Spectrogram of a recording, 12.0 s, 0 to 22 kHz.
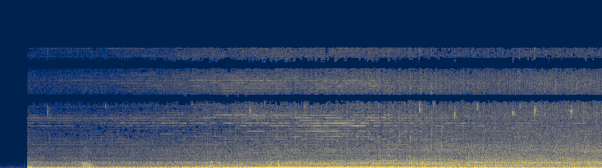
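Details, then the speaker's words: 1995 Chevy Caprice wagon, LT1/L99 V8, idling evenly with a faint repeating chirp a few times per second; serpentine belt squeak from the glazed belt and worn tensioner, both to be replaced. "when it's making that kind of chirping sound it's either the belt or the idler pulley has gone bad the tensioner"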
